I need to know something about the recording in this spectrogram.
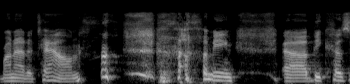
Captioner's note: laughs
